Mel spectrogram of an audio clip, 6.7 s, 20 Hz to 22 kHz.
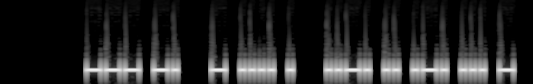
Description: Morse code, heard as a keyed tone, about 20 wpm, 700 Hz. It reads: ON THE FIRST
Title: Sets of 6 Words - 20wpm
